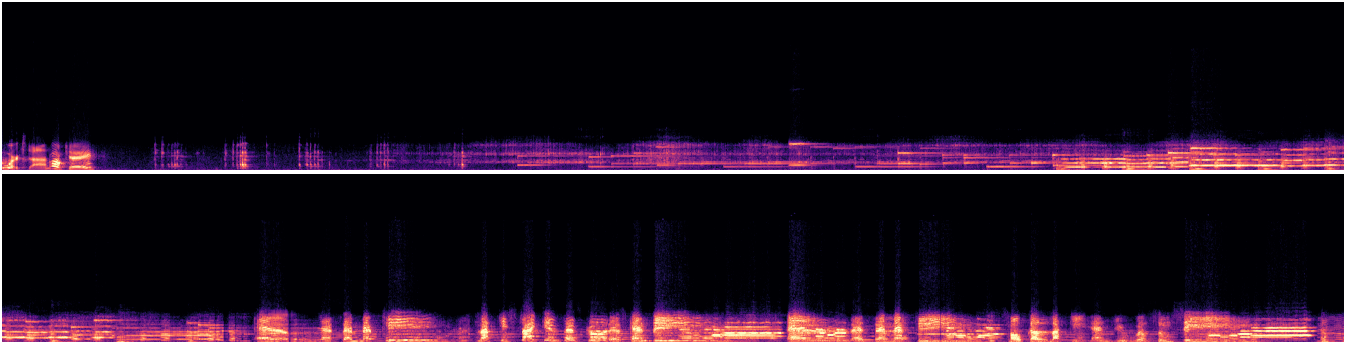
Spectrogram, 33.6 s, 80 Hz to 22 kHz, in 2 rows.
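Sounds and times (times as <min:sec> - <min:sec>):
speech: 0:00.1 - 0:01.3
wind-up toy merry-go-round clicks: 0:01.9 - 0:18.0
wind-up toy merry-go-round playing a music-box-like melody: 0:04.6 - 0:33.4.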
